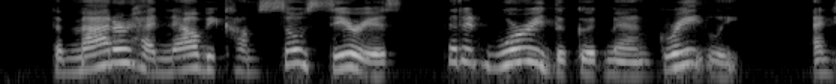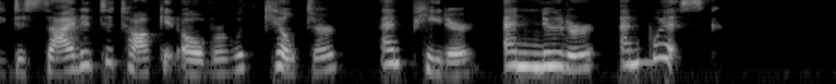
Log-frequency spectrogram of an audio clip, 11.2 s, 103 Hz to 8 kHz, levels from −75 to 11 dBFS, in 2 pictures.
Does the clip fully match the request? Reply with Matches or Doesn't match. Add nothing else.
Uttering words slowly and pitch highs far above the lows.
Doesn't match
